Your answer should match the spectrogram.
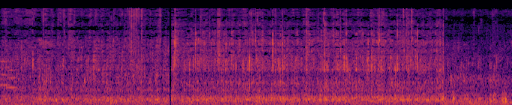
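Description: Large pot of apples boiling over a wood fire for apple pestil: a faint, steady bubbling with scattered small clicks.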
